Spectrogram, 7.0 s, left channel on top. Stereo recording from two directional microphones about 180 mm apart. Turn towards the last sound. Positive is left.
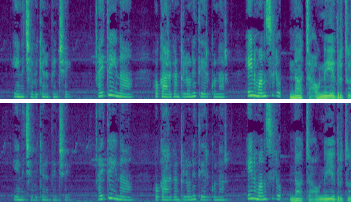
turn(degrees=75)  # may be behind; listen again after turning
